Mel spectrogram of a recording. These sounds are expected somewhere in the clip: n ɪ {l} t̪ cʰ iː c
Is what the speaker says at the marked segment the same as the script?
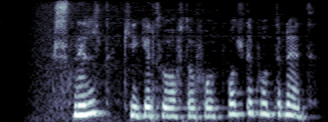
yes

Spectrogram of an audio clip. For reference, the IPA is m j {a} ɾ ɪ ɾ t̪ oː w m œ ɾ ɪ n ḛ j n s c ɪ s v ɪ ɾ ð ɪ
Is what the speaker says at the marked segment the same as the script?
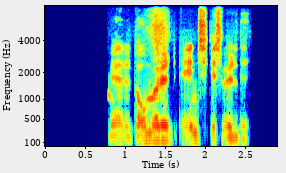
no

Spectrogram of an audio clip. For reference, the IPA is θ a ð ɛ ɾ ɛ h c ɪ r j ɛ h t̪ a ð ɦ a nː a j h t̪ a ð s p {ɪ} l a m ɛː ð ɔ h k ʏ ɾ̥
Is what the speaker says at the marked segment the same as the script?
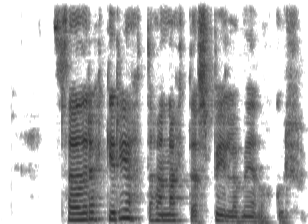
no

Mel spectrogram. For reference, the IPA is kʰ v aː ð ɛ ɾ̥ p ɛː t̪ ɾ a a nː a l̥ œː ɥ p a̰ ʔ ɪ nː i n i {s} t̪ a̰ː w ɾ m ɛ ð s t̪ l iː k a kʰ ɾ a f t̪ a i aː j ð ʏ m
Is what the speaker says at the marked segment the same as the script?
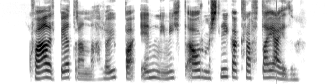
no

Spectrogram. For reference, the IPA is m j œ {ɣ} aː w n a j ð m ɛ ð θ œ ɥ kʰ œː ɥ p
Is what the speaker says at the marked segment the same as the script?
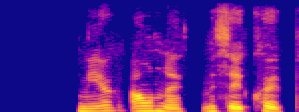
yes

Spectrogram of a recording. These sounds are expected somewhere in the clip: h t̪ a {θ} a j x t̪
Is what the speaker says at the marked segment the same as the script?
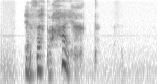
no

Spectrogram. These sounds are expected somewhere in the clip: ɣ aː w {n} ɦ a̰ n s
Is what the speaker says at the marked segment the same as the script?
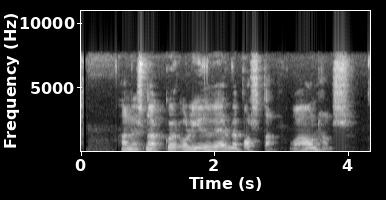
yes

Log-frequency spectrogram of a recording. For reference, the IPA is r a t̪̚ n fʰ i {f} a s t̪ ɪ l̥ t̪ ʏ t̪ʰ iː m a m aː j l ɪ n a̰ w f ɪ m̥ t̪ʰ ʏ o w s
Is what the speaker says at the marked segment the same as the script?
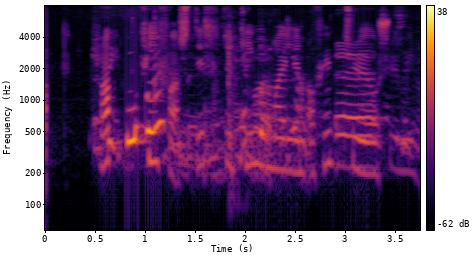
yes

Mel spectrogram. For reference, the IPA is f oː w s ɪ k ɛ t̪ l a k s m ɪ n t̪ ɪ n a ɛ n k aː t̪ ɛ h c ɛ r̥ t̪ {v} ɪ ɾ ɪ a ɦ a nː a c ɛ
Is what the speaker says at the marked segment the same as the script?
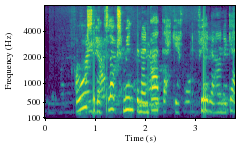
no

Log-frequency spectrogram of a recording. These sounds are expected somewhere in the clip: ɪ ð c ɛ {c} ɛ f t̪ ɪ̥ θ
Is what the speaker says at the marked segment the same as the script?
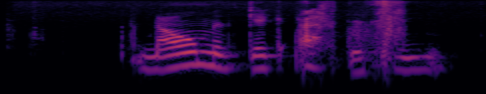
no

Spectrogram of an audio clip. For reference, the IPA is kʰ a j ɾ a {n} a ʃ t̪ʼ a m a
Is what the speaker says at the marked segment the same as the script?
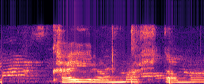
no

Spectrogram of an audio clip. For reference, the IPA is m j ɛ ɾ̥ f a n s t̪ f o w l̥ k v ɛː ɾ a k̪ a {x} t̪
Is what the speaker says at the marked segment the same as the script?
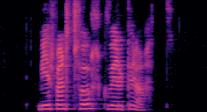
no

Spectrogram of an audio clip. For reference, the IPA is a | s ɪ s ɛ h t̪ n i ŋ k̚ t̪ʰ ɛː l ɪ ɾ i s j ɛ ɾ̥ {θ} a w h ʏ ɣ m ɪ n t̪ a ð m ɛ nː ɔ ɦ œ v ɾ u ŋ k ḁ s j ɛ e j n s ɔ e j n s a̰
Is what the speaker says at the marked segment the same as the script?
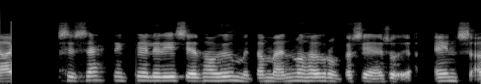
yes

